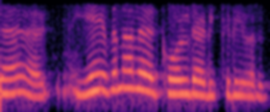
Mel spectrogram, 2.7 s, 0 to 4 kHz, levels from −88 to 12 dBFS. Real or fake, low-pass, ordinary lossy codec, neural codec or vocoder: real; 3.6 kHz; none; none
